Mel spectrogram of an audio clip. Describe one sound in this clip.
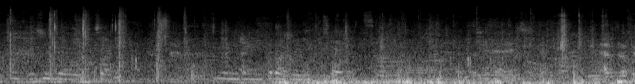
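Shoes tap on pavement as a group walks.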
